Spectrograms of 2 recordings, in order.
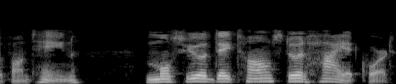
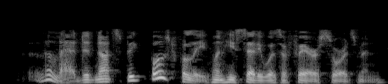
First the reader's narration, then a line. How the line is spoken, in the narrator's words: muttered to himself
